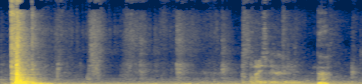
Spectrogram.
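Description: A door slams shut hard and close at the start, followed by quieter thuds and a second softer door bump later, with people talking in the background.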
